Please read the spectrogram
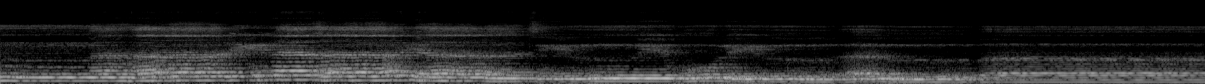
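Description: A man's solo unaccompanied Islamic religious chant, sung through a handheld microphone: long held notes with ornamented slides between pitches, settling on a lower sustained note near the end.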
